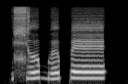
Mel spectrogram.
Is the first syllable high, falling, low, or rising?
rising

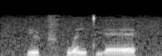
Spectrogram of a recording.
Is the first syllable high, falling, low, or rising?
falling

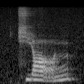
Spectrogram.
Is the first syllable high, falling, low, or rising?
low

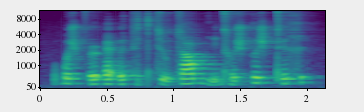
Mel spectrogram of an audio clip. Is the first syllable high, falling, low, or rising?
low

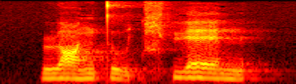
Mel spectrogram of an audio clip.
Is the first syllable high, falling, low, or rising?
rising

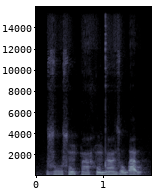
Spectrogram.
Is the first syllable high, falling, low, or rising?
high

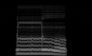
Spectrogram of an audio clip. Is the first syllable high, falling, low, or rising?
falling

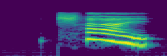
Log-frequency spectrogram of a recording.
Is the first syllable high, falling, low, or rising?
falling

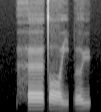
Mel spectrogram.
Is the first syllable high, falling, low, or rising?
low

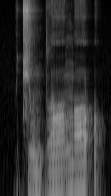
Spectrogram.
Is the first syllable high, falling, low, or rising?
low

